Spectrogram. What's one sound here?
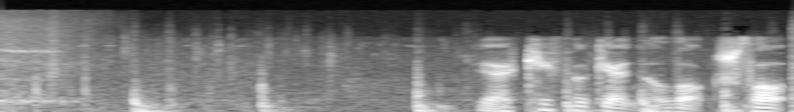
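Footsteps thud on wooden stairs and boards.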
